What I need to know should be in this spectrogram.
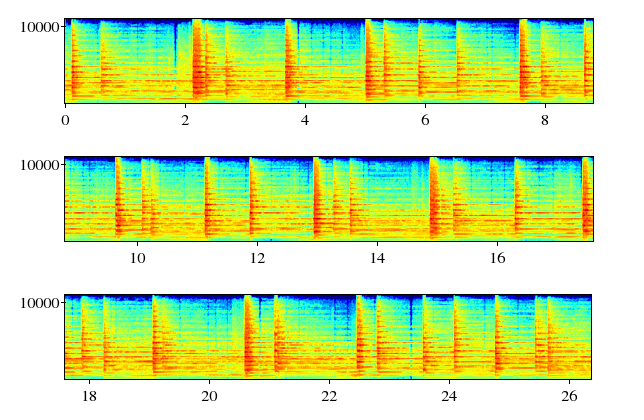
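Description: Large church bells swing and ring out loudly in a rapid, overlapping peal, each stroke ringing on.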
